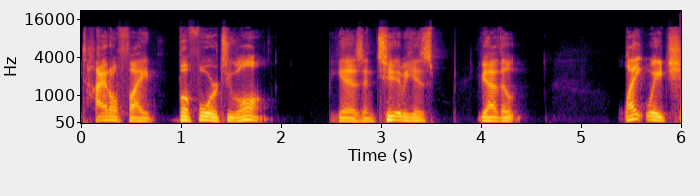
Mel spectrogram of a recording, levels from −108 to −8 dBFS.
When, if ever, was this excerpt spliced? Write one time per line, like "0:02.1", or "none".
none

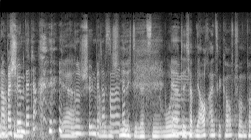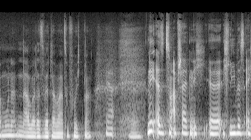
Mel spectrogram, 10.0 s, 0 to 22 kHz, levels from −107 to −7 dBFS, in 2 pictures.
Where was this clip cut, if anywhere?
0:06.3
0:07.9

